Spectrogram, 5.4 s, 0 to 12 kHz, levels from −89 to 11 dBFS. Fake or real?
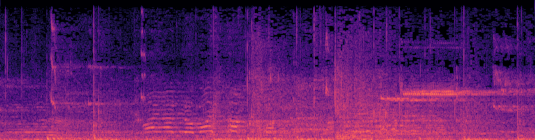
real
